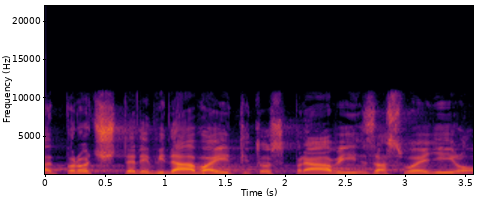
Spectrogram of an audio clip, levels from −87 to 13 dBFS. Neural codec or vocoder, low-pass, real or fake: none; 10.8 kHz; real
